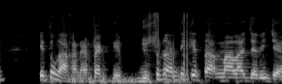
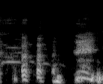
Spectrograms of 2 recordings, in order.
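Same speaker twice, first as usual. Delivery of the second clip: high laugh; 10 semitones higher than usual. Real, not acted. Laughs after scolding demo.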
